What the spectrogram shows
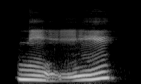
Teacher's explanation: It's the most unique tone out of all the tones because the pitch dips and then rises. 你、 Imagine a ball bouncing on the ground as you make this tone. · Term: third tone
